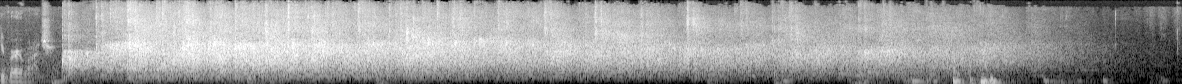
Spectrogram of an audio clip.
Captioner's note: applause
